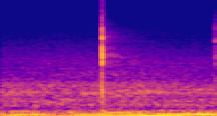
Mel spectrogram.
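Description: A small metal clip clicks sharply as it comes off a terminal.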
